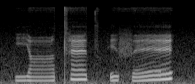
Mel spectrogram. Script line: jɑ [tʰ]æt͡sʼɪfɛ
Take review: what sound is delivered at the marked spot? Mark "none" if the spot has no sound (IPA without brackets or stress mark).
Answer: tʰ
